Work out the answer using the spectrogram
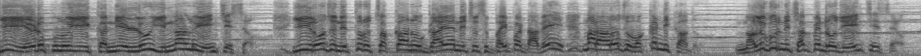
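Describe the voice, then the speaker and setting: An actor playing a stern, righteous local strongman who lectures forcefully in a film drama. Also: high voice, expressive, racing, soft background music. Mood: reproachful. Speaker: local strongman called Anna.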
